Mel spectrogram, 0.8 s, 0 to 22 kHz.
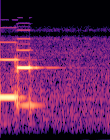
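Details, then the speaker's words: Dräger Babylog 8000 plus ventilator being set up with a circuit, HME and patient simulator for respiratory care teaching: a single short electronic beep as the set button is pressed, a normal control tone. "initially what I want to show you is how to set the settings what I've done was just push the set button"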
